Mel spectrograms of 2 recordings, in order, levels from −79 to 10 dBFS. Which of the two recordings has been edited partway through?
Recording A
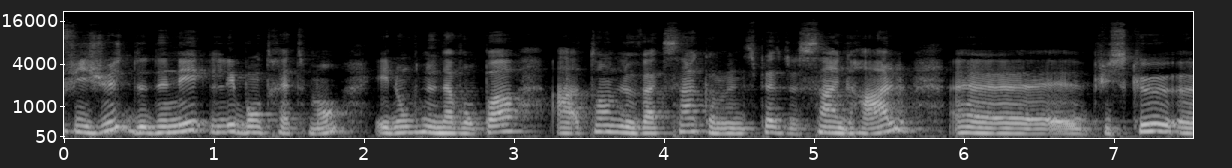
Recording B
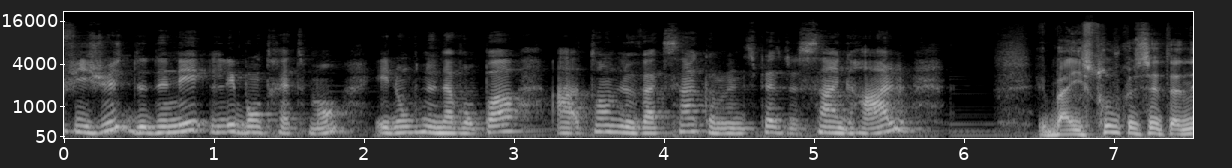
B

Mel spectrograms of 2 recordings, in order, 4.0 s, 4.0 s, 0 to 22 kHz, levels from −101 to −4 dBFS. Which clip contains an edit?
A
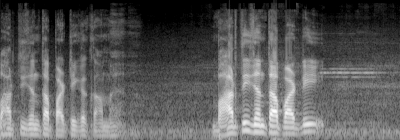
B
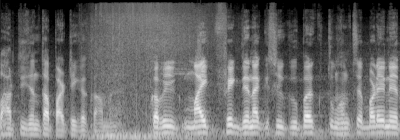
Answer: B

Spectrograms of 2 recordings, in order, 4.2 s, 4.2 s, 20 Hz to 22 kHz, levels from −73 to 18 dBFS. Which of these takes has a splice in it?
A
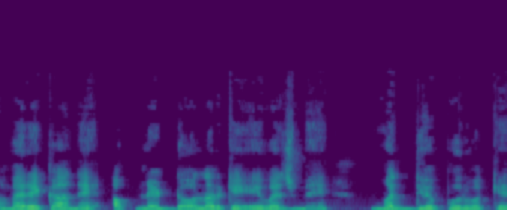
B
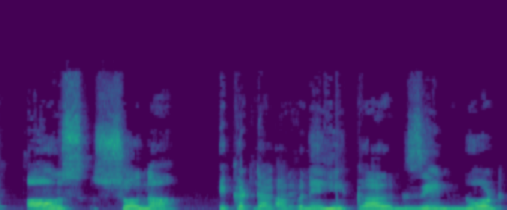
B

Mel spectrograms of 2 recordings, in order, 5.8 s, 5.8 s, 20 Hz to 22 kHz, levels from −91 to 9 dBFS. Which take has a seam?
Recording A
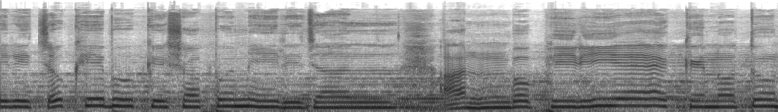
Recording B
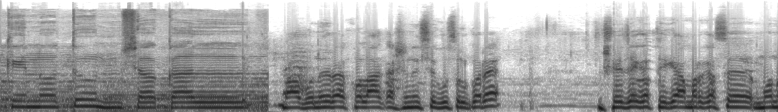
B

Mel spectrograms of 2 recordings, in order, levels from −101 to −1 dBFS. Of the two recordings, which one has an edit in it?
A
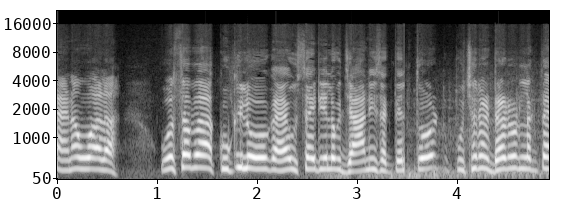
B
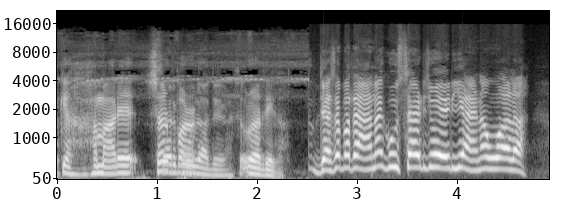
B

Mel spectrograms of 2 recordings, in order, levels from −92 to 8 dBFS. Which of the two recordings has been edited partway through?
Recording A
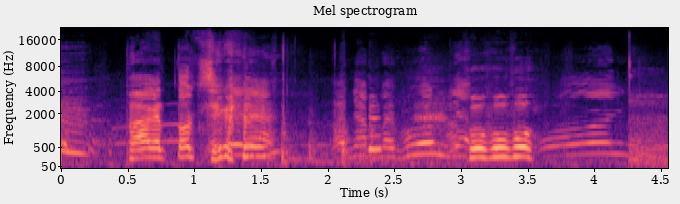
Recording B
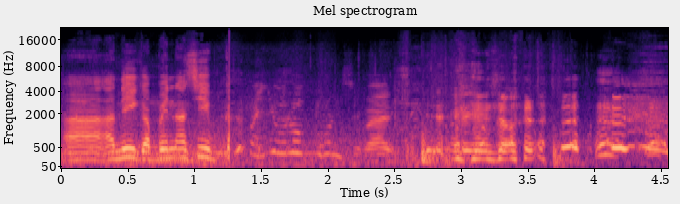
B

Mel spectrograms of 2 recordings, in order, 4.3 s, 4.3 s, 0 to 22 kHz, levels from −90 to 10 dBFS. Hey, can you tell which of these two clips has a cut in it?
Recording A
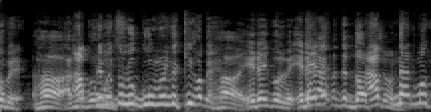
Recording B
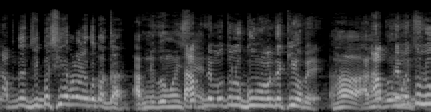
B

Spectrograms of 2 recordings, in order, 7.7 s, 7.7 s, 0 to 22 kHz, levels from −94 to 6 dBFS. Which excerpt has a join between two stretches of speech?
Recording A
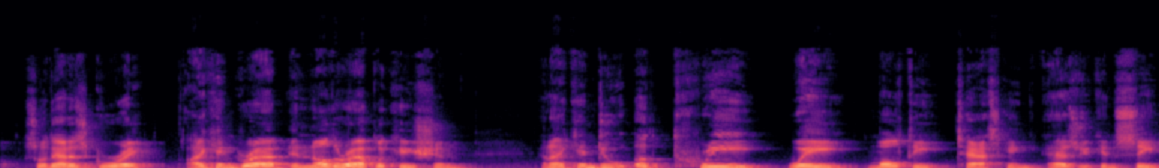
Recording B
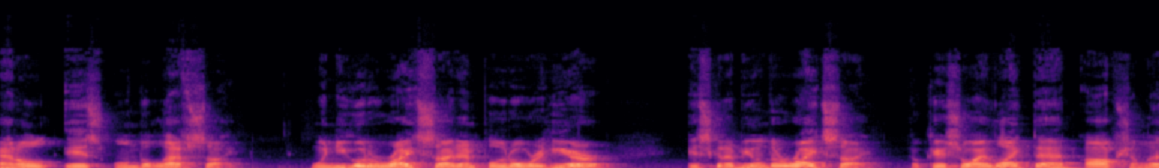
A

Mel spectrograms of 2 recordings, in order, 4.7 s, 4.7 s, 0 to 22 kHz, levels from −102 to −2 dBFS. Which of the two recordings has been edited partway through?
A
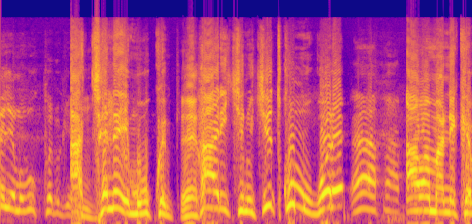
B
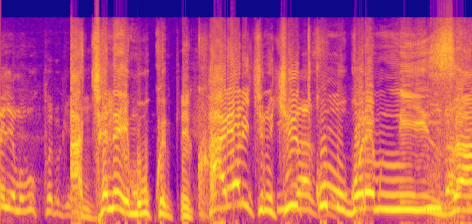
B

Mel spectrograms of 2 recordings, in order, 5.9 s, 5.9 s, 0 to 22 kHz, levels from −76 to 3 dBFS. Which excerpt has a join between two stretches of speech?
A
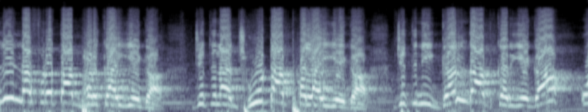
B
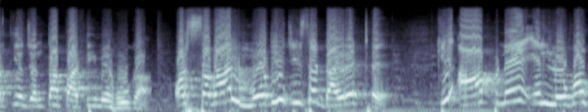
B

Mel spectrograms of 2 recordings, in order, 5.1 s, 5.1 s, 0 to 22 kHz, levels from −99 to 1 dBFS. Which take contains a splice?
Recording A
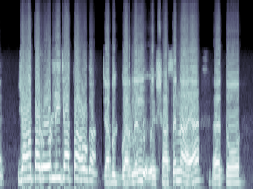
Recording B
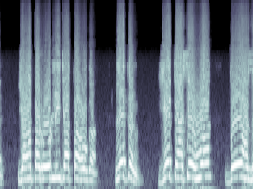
A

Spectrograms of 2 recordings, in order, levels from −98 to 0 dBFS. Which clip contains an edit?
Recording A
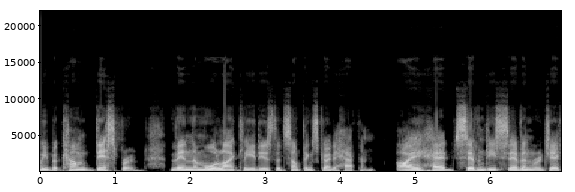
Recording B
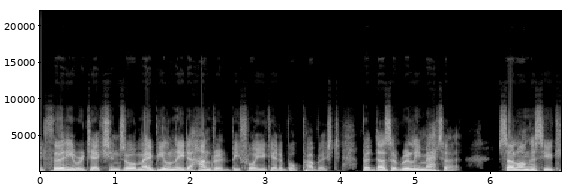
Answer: A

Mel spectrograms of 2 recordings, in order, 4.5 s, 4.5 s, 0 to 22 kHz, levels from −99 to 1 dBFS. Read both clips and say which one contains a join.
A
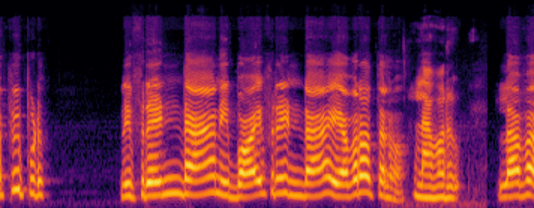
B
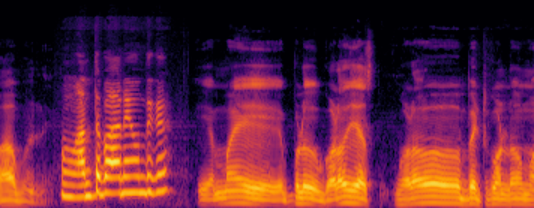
B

